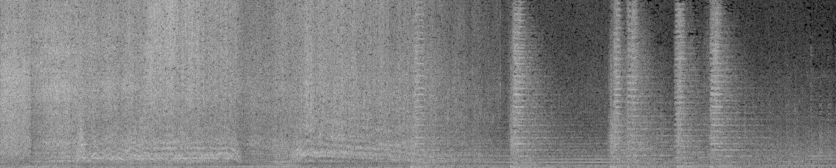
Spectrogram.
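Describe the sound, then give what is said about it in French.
Tires squeal and an engine roars as a car repeatedly slows and surges away during a chase on a paved road through dense fir forest toward a border post. Loud, continuous motor noise is broken by sharp skids, with several abrupt bursts in the later part. “À plusieurs reprises, il ralentit et ensuite repart en trombe.”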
